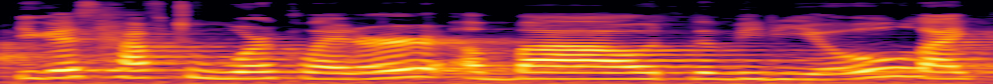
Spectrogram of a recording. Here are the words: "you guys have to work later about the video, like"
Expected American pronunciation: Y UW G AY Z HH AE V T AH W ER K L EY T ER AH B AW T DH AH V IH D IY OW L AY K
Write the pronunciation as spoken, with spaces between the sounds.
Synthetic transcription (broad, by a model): Y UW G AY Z HH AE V T AH W ER K L EY T ER AH B AW T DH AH V IH D IY OW L AY K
